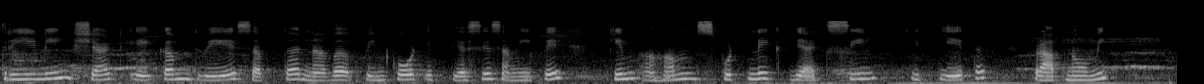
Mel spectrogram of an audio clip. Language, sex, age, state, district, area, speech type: Sanskrit, female, 45-60, Tamil Nadu, Kanyakumari, urban, read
